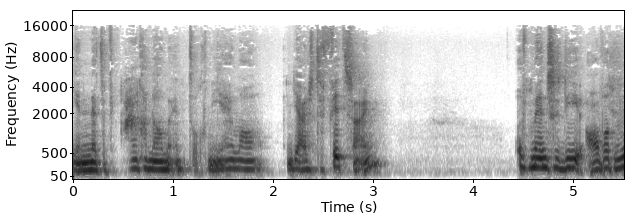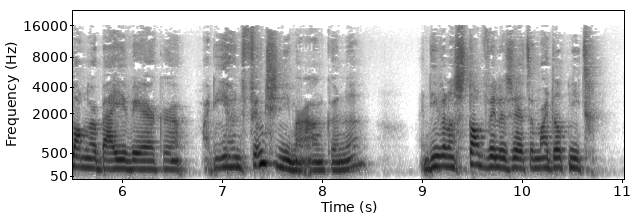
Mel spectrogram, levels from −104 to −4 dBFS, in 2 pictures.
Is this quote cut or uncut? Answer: uncut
